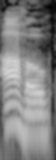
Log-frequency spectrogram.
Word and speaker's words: Ajo: You know, Ajo, Arizona is a little town that's 127 miles from nowhere, spelled A J O, pronounced Aho, and translated means garlic.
